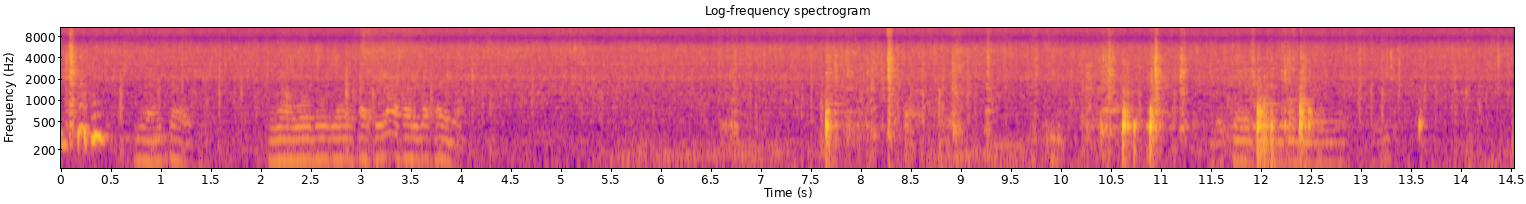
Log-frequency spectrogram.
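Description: Fish frying in a pan gives a steady sizzling hiss with clinks and scrapes of utensils, while people talk nearby over the cooking sound.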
